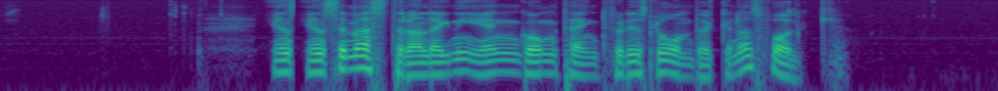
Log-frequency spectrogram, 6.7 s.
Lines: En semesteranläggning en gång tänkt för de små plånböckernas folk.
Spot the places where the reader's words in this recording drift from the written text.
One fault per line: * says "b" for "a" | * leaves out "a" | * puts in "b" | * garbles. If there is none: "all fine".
* puts in "en"
* leaves out "små"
